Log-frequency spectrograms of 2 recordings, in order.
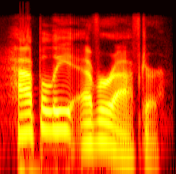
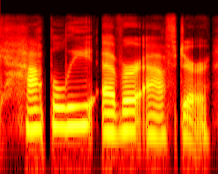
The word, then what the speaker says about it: happily ever after: Or, when I found my dream job, it felt like happily ever after. Or, when I finally learned to cook, I lived happily ever after. The stress is on happily and after.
